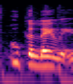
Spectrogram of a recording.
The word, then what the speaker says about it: ukulele: It's actually spelt the way that it's pronounced, but people say it wrong. It's ukulele, so of course, it's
